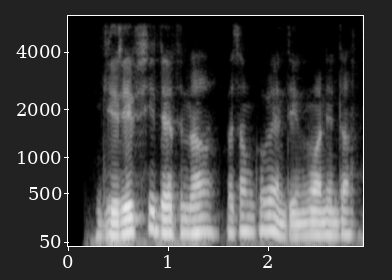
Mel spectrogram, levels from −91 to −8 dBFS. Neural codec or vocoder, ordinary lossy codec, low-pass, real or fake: codec, 16 kHz in and 24 kHz out, 2.2 kbps, FireRedTTS-2 codec; AAC, 48 kbps; 5.4 kHz; fake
